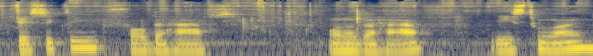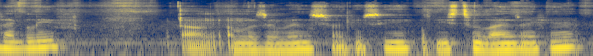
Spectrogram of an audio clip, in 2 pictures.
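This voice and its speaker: Quiet speech at a moderate pace. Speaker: origami and art YouTuber. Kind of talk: tutorial. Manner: quiet, low volume because it is midnight; casual, hesitant with many fillers.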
